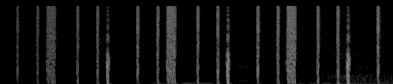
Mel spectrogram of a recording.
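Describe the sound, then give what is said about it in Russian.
A rhythmic 8-bit game console drum pattern from a white-noise channel and a recorded-percussion channel: crisp white-noise bursts, short hits and a few longer hiss strokes in a quick, steady groove, played alone without melody or voices. “Начинается все с канала, который воспроизводит белый шум, и канала, который воспроизводит записанную перкуссию.”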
